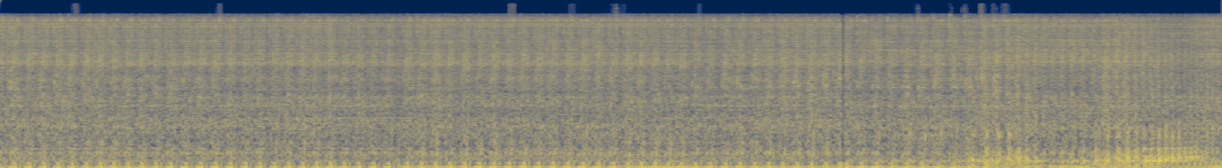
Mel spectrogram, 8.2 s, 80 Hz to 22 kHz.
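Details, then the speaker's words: 1972 Honda CL350 twin, one spark plug disconnected, carburetor idle mixture screw being turned out after setting 1,000 rpm: even putter sags and rpm drops as mixture goes lean. "Keep turning it out. There, it just fell off. RPM slowed down."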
